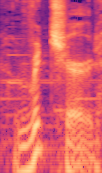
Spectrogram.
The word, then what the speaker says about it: Richard: Richard,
